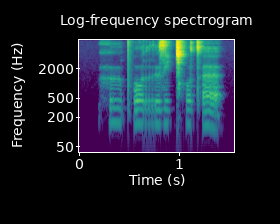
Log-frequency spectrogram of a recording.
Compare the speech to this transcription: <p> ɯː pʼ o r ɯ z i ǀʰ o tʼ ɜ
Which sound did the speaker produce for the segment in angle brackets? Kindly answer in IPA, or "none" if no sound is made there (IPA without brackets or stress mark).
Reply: h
